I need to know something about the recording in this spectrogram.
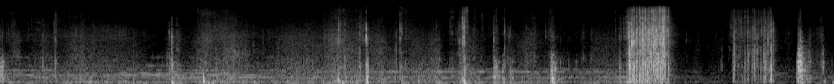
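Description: A deck of tarot cards being shuffled by hand: soft clicks and slides of cards against each other, then a louder burst of flicking cards lasting about half a second near the end.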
